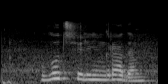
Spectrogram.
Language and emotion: Russian, neutral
